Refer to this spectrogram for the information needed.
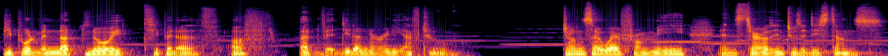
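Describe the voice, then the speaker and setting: A low-pitched man narrates a visual novel as he plays it on stream. His voice has a creaky edge, and music plays softly behind him. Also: unhurried. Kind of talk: narrated read-aloud with casual reactions.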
